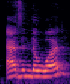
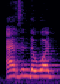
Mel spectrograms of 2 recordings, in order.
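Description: Both takes have the same delivery.

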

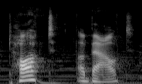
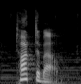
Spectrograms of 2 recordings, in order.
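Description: First: The two words are said separately. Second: The two words are linked together. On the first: The speaker calls it wrong. "So not talked about" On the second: The speaker calls it right. "there's linking between these two words"

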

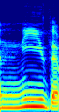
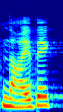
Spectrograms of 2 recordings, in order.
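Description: First: Neither is said with an American pronunciation. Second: Neither is said with a British pronunciation. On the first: "потому что это более американский аналог" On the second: "Я использовала в произношении neither британскую версию"

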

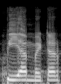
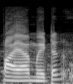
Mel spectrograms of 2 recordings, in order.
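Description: First: The first word begins with a 'pee' sound. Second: The first word begins with a 'pah' sound. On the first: "जो भी आप बोलो" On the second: "जो भी pronunciation आप करना चाहते हो"

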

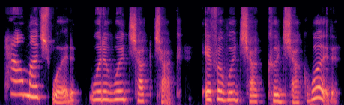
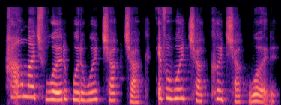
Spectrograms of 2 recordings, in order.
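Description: First: It is said at a slower pace. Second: It is said at the fastest pace.

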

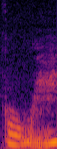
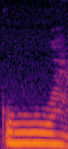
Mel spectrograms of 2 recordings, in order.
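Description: First: The word is said with a rising tone. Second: The word is said with a mid tone.

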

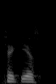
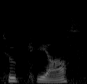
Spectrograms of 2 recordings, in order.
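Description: First: The name is said with an English pronunciation. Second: The name is said with a Greek pronunciation. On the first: "way I'd say it English" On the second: "in more of a Greek pronunciation"

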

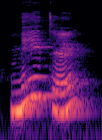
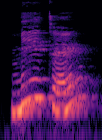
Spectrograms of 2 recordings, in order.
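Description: The two takes are said the same way.

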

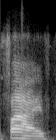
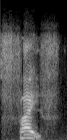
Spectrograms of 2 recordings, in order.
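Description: First: The word ends with a v sound. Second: The word ends with an f sound. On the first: The speaker calls it wrong. "If you just say five, it can be lost in background hash" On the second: The speaker calls it right. "Five is fife, because the V often is lost"

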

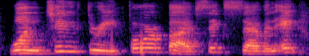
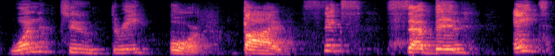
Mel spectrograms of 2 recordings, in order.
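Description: First: The counting is at a faster pace. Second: The counting is at a slow pace.

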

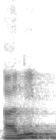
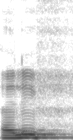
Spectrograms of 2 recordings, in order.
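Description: First: The word ends in a Bengali p-type sound. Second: The word ends in an Arabic f sound. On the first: The speaker calls it wrong. "শেষে বাংলা দিয়ে প উচ্চারণ করি" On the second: The speaker calls it right. "আলিফ বলবো না"

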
